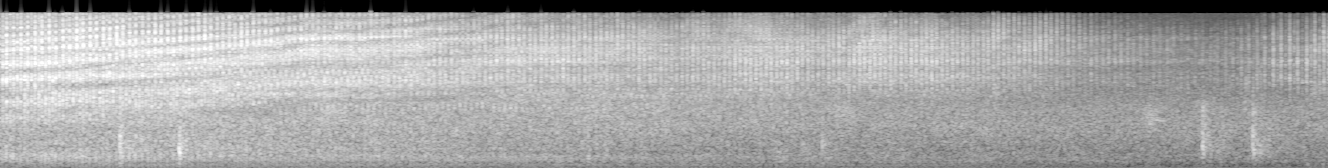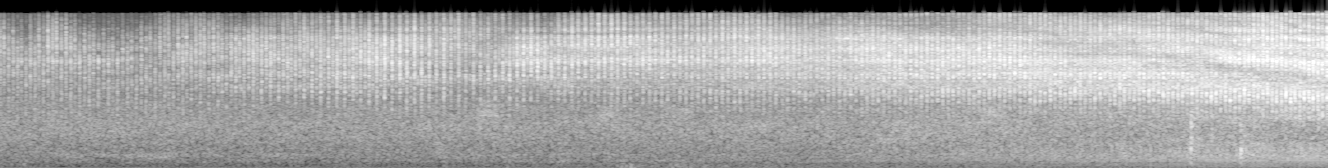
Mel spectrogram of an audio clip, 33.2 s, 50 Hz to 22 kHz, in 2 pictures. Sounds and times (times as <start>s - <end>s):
Bicycle: 0.0s - 33.2s.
